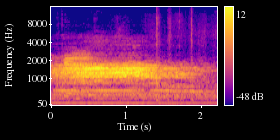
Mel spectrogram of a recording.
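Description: Harsh, raspy sound effect from a film soundtrack, loud at first and fading away about a second and a half in.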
